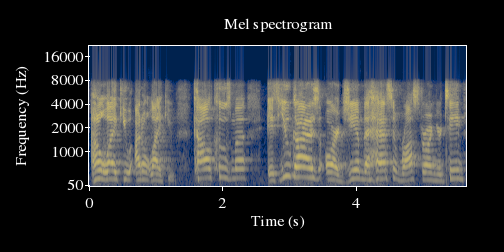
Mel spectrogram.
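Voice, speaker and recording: A man co-hosts a fantasy basketball podcast, bantering casually in a rambling, emphatic way and often repeating himself for effect. His voice sits high and moves fairly quickly with a sharp tone, and the audio quality is poor.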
